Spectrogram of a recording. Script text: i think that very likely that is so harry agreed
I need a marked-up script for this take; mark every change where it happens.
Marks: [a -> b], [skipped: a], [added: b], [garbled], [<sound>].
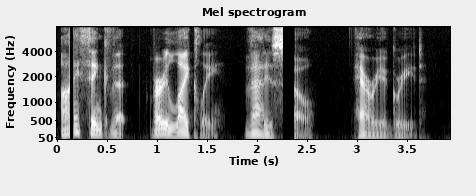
i [dropout] think that very likely that is so [dropout] harry agreed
